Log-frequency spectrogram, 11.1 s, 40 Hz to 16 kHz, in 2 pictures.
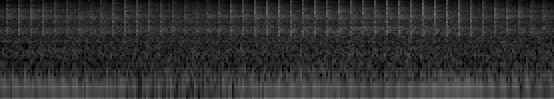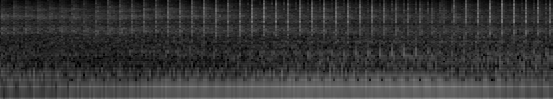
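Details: Royal Enfield Thunderbird 350, 10 months old with 4200 km, at idle: a steady knock just under three a second over the deep single-cylinder thump. The service center could not fix it and claimed the engine could not make the sound.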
